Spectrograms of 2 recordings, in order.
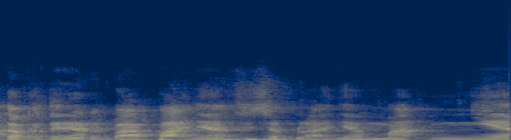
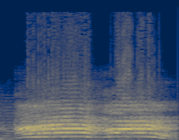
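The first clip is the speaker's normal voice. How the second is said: very high, loud imitation of a baby wailing; mock baby cry; 10 dB louder than usual. Preacher imitating a crying baby to the congregation, high mock wail. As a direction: squeal it like a fussing infant.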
